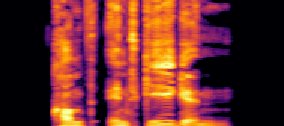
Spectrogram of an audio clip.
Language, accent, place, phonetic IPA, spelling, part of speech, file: German, Germany, Berlin, [ˌkɔmt ɛntˈɡeːɡn̩], kommt entgegen, verb, De-kommt entgegen.ogg
- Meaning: inflection of entgegenkommen: 1. third-person singular present 2. second-person plural present 3. plural imperative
